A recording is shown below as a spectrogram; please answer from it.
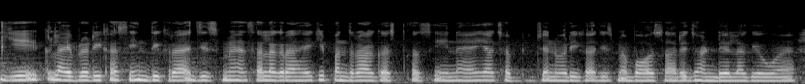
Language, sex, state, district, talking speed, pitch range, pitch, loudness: Hindi, female, Uttar Pradesh, Jyotiba Phule Nagar, 225 wpm, 175-195 Hz, 185 Hz, -16 LUFS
